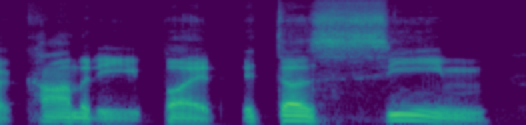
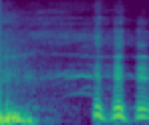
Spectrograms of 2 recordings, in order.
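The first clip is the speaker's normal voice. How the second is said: high shouted laugh; loud burst of laughter; 14 semitones higher, 8 dB louder than usual. Real, not acted. Laughs at own claim.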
